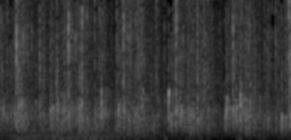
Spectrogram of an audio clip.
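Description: A church audience claps together for the Lord as people are being seated, a dense, steady wash of hand clapping, loud and sustained throughout, with a faint low hum beneath.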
